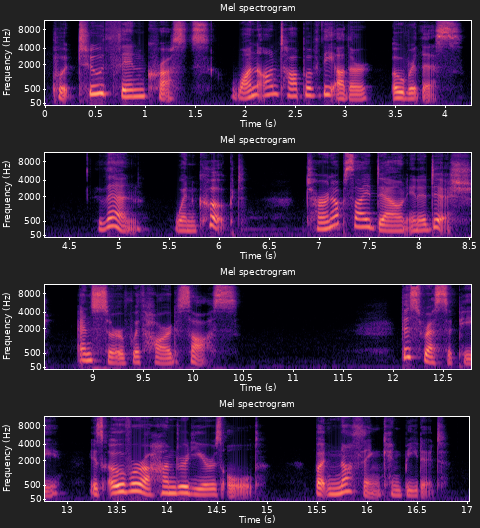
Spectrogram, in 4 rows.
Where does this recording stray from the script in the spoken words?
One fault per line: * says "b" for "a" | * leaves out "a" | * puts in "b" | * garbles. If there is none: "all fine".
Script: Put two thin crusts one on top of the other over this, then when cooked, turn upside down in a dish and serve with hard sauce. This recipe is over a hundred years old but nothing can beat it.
all fine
